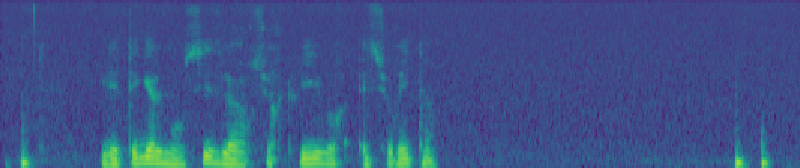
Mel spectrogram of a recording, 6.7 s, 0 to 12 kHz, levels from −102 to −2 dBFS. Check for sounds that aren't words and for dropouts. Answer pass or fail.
pass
